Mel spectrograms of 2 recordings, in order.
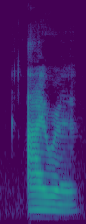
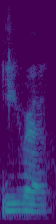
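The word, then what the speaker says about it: Iroh: Iro, not Ero.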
